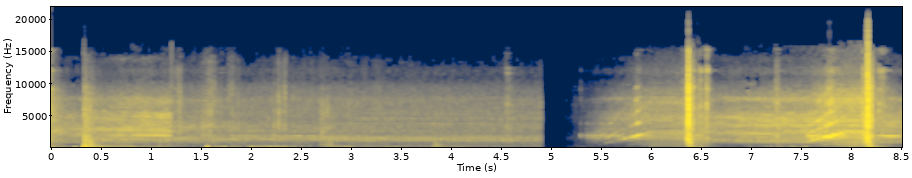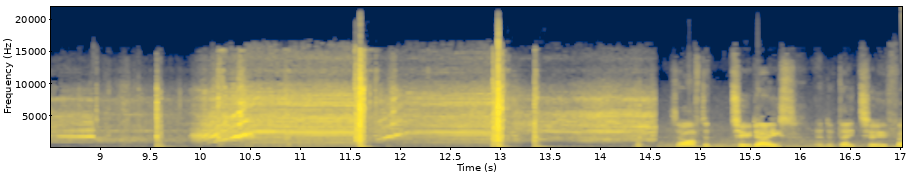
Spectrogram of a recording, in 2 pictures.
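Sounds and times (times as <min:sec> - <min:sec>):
power tool motor whining: 0:00.0 - 0:14.6
sharp knocks: 0:10.8 - 0:11.9.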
